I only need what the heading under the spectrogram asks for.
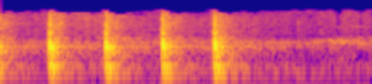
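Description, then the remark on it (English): Four firm knocks on the wooden door of a boarding house in a quick, even rhythm, clear, followed by a moment of quiet room tone. “Knock again.”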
